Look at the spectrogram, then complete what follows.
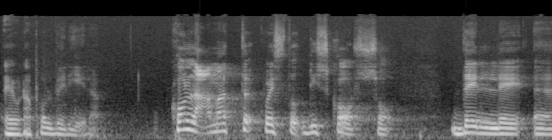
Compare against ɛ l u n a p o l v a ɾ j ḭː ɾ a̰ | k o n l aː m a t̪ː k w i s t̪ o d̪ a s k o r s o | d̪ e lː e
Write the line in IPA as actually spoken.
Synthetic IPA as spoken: ɛ u n a p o l v e ɾ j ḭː ɾ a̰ | k o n l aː m a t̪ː k w e s t̪ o d̪ i s k o r s o | d̪ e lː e

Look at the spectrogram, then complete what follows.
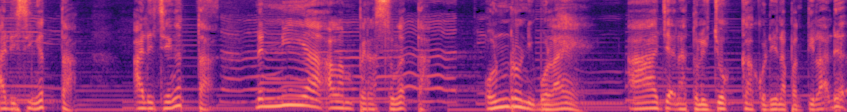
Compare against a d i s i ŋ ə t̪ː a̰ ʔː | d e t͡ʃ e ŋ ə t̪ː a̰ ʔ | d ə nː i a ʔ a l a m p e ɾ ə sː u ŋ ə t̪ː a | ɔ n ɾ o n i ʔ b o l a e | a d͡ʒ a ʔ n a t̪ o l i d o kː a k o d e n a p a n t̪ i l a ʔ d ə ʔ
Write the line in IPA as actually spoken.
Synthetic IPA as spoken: a d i s i ŋ ə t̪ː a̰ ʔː | d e t͡ʃ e ŋ ə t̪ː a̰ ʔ | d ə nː i a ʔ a l a m p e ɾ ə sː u ŋ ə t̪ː a | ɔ n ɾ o n i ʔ b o l a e | a d͡ʒ a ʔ n a t̪ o l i d͡ʒ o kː a k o d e n a p a n t̪ i l a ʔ d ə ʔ

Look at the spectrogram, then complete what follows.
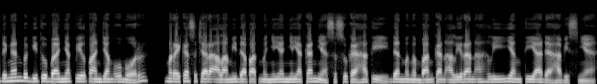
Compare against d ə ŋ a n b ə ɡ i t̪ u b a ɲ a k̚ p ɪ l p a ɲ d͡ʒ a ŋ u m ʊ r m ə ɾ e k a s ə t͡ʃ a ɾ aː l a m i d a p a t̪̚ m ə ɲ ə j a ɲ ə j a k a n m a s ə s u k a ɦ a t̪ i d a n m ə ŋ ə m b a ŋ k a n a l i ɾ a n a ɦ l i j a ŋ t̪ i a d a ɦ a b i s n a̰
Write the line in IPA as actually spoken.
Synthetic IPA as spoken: d ə ŋ a n b ə ɡ i t̪ u b a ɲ a k̚ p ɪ l p a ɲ d͡ʒ a ŋ u m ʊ r m ə ɾ e k a s ə t͡ʃ a ɾ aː l a m i d a p a t̪̚ m ə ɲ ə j a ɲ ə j a k a n ɲ a s ə s u k a ɦ a t̪ i d a n m ə ŋ ə m b a ŋ k a n a l i ɾ a n a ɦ l i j a ŋ t̪ i a d a ɦ a b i s ɲ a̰

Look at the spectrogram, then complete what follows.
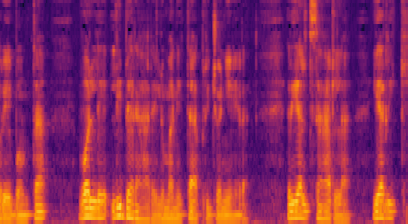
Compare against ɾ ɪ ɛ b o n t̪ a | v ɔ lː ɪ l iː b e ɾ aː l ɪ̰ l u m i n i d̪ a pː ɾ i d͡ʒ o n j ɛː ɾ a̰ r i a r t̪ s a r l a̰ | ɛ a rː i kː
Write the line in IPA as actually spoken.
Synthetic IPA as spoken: ɾ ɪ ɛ b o n t̪ a | v ɔ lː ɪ l i b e ɾ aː ɾ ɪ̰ l u m a n i t̪ a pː ɾ i d͡ʒ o n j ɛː ɾ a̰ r i a l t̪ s a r l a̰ | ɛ a rː i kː

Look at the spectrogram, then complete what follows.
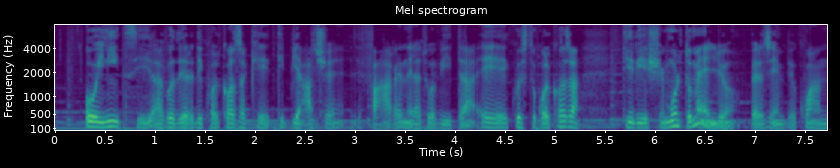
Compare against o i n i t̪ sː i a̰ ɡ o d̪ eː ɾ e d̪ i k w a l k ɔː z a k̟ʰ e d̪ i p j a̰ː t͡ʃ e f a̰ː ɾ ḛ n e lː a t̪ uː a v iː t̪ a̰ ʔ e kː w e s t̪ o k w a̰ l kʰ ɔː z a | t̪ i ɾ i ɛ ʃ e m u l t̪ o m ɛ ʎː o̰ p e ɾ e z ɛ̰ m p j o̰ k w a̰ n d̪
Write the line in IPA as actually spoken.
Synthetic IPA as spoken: o i n i t̪ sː i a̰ ɡ o d̪ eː ɾ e d̪ i k w a l k ɔː z a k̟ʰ e t̪ i p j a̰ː t͡ʃ e f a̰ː ɾ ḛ n e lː a t̪ uː a v iː t̪ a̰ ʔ e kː w e s t̪ o k w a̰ l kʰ ɔː z a | t̪ i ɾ i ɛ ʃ e m o l t̪ o m ɛ ʎː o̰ p e ɾ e z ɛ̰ m p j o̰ k w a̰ n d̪

